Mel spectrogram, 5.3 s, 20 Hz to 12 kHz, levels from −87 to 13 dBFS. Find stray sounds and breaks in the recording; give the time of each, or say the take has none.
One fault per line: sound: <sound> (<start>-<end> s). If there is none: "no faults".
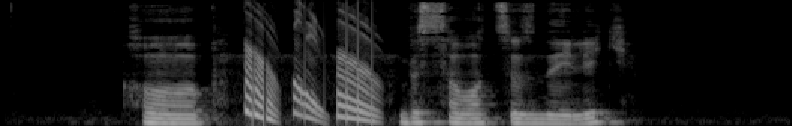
sound: chirp (1.6-2.6 s)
